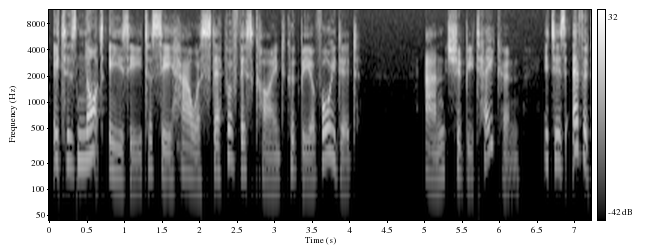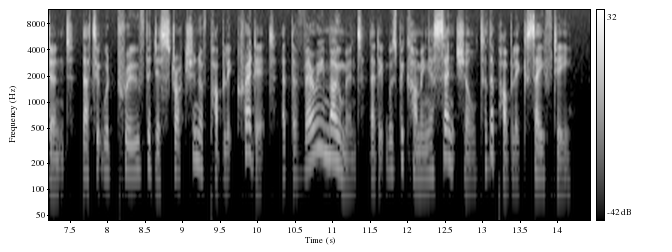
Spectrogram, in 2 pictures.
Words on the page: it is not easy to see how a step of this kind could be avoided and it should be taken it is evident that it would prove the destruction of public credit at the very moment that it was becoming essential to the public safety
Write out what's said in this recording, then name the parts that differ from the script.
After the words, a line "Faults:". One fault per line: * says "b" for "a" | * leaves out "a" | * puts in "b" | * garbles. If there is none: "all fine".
it is not easy to see how a step of this kind could be avoided and it should be taken it is evident that it would prove the destruction of public credit at the very moment that it was becoming essential to the public safety
Faults:
all fine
